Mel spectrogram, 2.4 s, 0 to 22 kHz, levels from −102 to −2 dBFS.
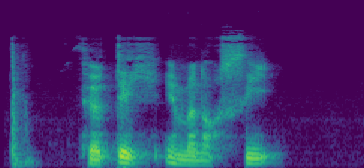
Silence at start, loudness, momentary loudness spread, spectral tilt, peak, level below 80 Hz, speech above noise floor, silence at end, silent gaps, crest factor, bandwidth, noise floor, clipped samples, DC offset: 0.1 s; -27 LUFS; 15 LU; -5.5 dB/octave; -8 dBFS; -64 dBFS; 58 dB; 0.6 s; none; 20 dB; 9.6 kHz; -84 dBFS; under 0.1%; under 0.1%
